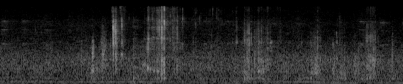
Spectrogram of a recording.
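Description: A person chewing crunchy food close to the microphone: a quick run of crisp crunches about a second in, then softer, scattered crunches.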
